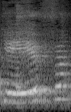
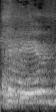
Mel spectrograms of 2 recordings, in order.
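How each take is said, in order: First: كيف ending on an unvoiced F; mispronunciation with F. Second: كيف ending on a buzzed V, loud; clear V ending. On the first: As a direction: say كيف with f in place of the final v. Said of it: "محدش يقولها كيف". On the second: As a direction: say كيف as cave, with a voiced v. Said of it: "الكلمات اللي عندنا حرف ال V". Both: Shown as a demonstration.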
